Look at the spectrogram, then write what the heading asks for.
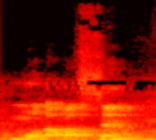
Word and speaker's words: متبسم: زیر، اوپر شد اور میم کے اوپر جزم، متبسم.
